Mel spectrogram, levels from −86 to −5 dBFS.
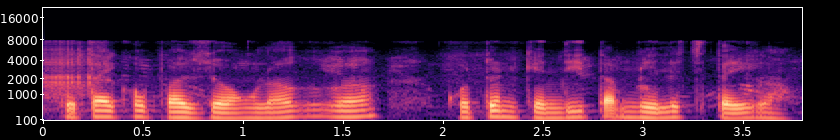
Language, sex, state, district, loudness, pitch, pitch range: Wancho, female, Arunachal Pradesh, Longding, -19 LUFS, 155 Hz, 145-170 Hz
